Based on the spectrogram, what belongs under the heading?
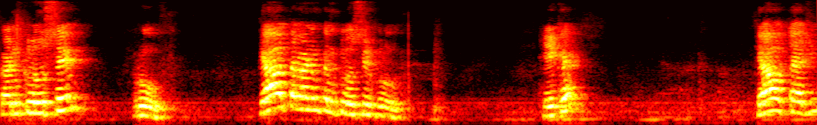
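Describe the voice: Lively intonation at a fairly slow pace, with long, frequent pauses and audible room echo. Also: man, extremely high pitch for a man.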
